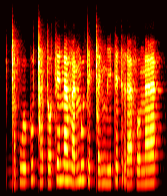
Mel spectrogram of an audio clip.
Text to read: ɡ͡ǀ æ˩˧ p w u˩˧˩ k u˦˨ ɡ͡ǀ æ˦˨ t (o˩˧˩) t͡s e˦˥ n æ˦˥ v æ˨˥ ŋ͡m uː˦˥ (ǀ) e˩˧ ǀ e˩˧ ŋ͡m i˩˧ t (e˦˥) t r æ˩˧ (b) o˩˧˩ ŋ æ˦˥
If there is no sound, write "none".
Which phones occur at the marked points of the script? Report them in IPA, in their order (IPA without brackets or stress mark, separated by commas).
o˩˧˩, t, e˦˥, f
